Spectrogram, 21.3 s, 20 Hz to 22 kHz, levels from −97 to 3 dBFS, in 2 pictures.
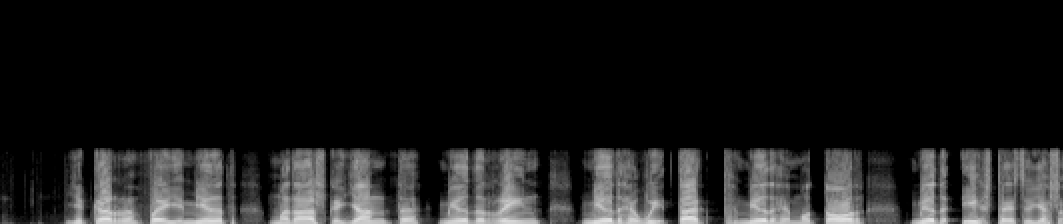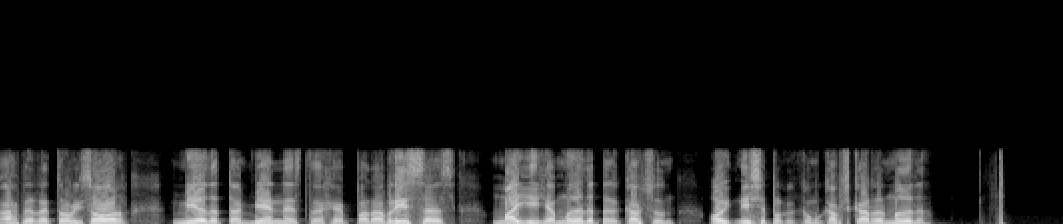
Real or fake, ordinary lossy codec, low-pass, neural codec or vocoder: real; none; 7.2 kHz; none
